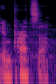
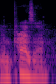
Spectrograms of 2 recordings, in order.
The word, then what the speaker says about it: Impreza: we're subaru people and i say impreza instead of impreza pop just sounds extra childish yeah but i only say impreza because i watch too much british car reviews so i know it's not right i'm sure it isn't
